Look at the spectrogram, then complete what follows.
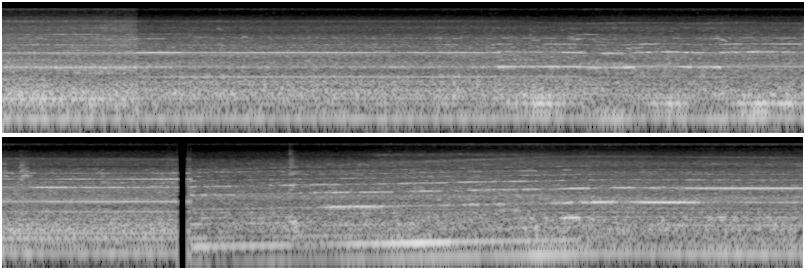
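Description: Concrete pump truck running: a steady high whine over a low rumble. After a brief break about ten seconds in, the whine climbs in pitch and then levels off.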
